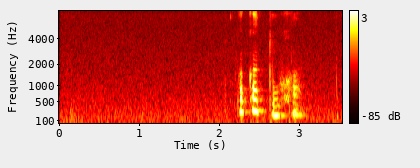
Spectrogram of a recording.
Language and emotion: Russian, neutral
